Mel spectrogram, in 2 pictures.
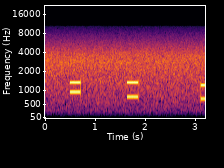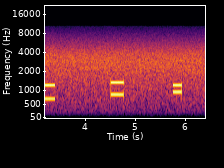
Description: DTMF, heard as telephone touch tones, dialled by hand, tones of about 230 ms, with phone line noise. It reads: 0 5 1 8 *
